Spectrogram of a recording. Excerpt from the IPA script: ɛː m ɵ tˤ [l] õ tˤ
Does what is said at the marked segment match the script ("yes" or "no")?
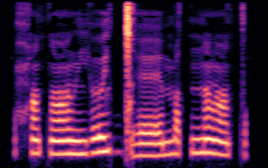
no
